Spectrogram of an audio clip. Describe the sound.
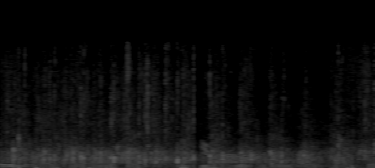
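A church audience applauds to welcome a guest pastor, with steady, sustained clapping under a voice that carries on throughout.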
